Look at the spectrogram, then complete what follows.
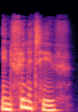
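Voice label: "infinitive", British English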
